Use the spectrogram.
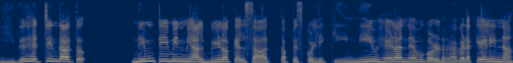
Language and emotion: Kannada, angry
